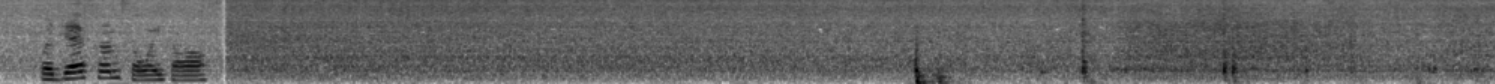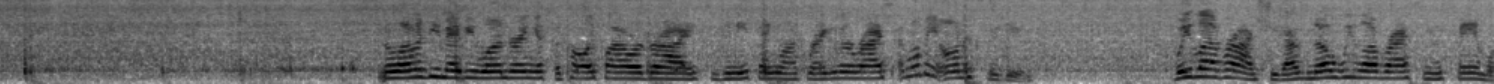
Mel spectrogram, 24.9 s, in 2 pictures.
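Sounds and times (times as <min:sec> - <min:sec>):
food sizzling in a skillet: 0:00.0 - 0:24.9
wooden spatula knocking pan: 0:07.6 - 0:08.2.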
